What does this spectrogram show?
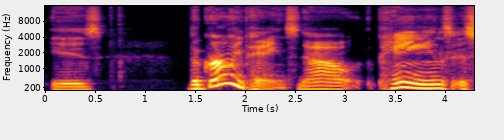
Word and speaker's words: Paynes: Now, Paynes is spelled Paynes, not Paines.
